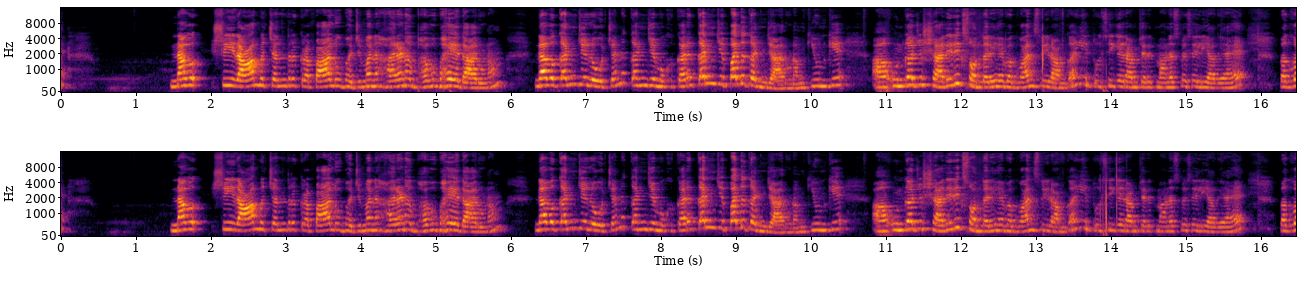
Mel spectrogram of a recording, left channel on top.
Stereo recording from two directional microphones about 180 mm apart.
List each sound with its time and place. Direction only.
2.2 s a woman's voice: 25° left (ahead or behind); by 15.7 s 10° right (ahead or behind)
